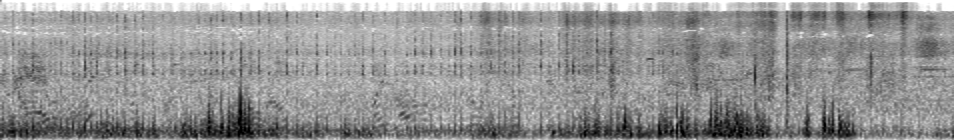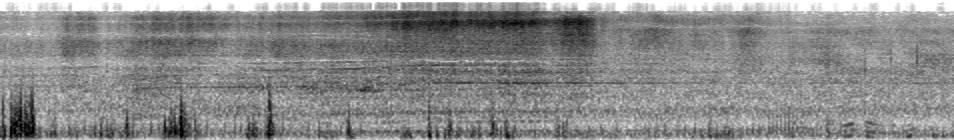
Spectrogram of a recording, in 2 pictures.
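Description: A model airplane engine drones and rises through a scale takeoff at an outdoor show, loud and roughly steady before fading as it climbs away, with people talking over it.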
